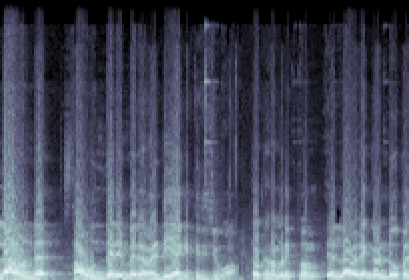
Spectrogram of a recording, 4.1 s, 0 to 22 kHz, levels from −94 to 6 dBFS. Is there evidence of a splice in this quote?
yes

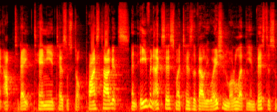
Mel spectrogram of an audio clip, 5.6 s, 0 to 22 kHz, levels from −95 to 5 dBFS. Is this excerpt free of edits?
yes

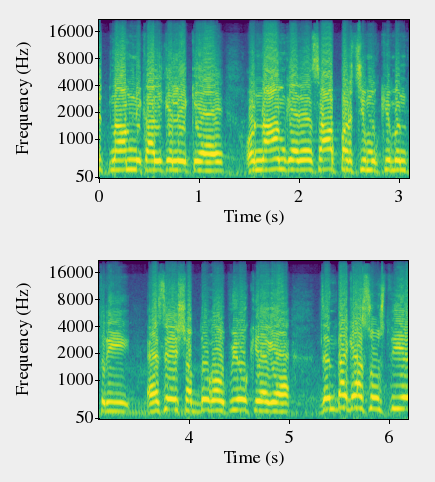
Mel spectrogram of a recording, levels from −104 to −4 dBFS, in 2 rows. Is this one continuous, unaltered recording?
yes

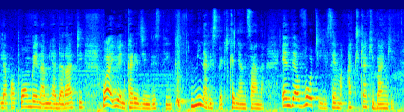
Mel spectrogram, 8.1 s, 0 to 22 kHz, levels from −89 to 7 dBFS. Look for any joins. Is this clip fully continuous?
no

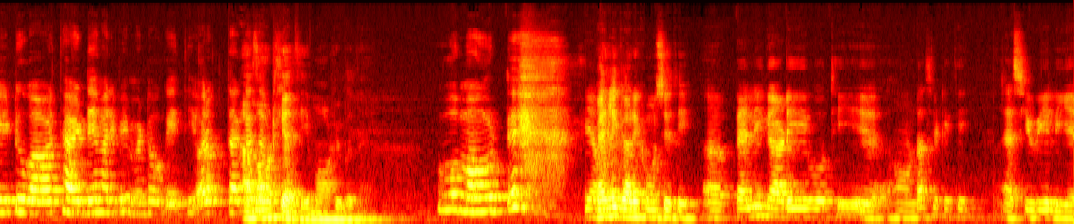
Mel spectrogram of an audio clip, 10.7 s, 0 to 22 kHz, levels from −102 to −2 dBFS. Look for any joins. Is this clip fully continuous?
no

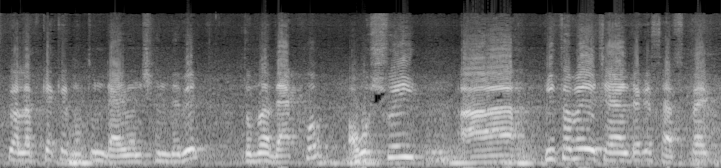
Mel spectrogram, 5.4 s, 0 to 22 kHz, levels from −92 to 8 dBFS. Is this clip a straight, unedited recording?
yes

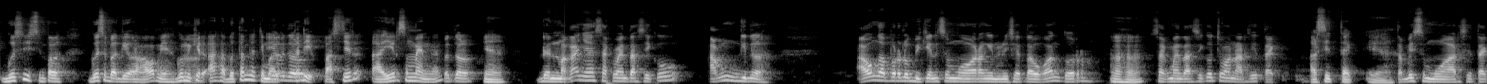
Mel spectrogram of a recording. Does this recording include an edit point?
no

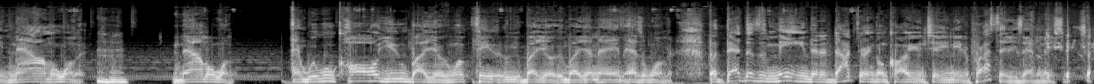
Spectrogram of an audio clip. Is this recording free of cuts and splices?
yes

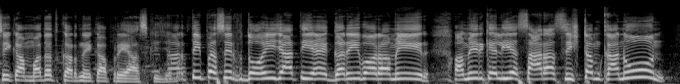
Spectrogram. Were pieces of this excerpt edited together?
yes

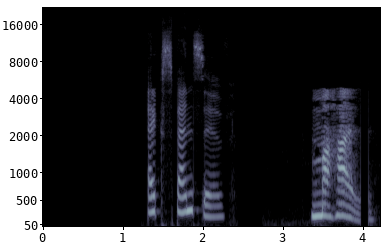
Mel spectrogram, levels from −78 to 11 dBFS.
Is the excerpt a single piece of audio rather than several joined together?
yes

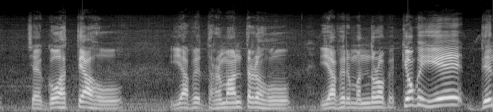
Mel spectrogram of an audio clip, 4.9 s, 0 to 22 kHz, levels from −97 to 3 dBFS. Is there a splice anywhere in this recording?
no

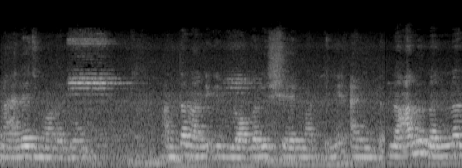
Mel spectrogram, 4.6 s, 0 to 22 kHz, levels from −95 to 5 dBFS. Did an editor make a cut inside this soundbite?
no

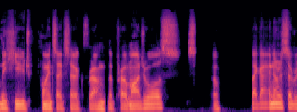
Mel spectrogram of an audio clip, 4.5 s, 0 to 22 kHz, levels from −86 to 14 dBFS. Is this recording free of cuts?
no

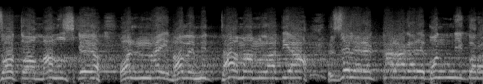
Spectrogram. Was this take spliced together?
no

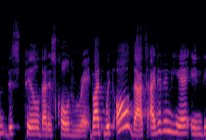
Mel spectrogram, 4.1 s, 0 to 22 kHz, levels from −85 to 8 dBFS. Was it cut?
no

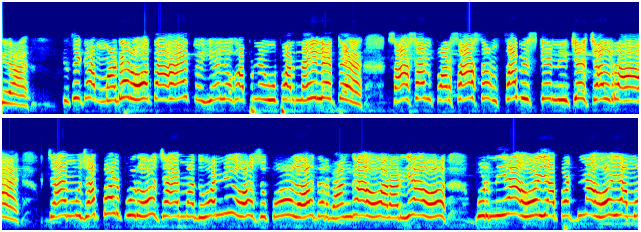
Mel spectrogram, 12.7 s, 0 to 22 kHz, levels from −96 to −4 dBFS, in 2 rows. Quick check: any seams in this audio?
yes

